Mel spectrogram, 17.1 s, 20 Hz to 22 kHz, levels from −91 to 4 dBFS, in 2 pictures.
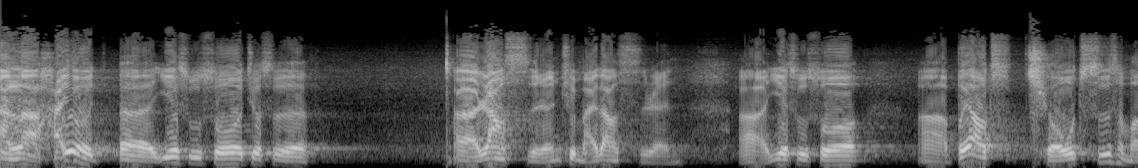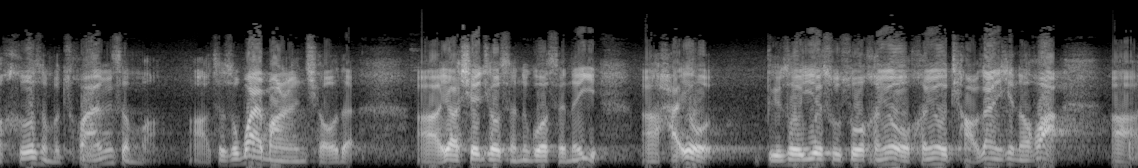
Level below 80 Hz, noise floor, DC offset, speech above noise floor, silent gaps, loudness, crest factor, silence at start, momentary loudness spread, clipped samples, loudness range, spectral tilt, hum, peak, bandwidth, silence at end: -64 dBFS; -52 dBFS; under 0.1%; 31 dB; none; -20 LUFS; 16 dB; 0 s; 13 LU; under 0.1%; 3 LU; -1.5 dB/octave; none; -6 dBFS; 11.5 kHz; 0 s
